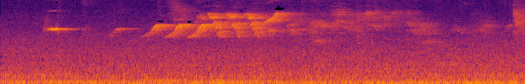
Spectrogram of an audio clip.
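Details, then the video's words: Double-collared seedeater, a captive bird from a Brazilian breeding aviary, giving a procurador-type song. It opens with one thin note, then a jumbled, high buzzy phrase over steady low background hum. "COLEIRO PROCURADOR"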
